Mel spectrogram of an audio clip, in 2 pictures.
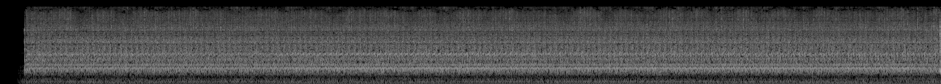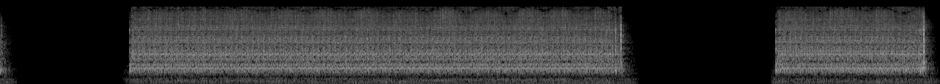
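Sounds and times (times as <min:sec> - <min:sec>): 
old film projector running: 0:00.2 - 0:09.5, 0:10.7 - 0:15.8, 0:17.2 - 0:18.7.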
